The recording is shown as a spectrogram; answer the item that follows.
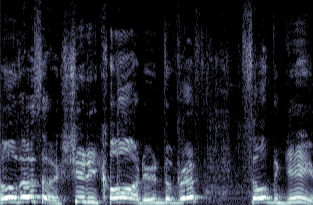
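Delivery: high-pitched, loud, whiny delivery. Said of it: "is gonna do is be like".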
